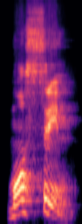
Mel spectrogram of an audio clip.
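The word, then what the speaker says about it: মসৃণ: উচ্চারিত হচ্ছে মধু মধু আমরা দুই নম্বার উদাহরণে দেখছি মসরিন ম এর সাথে অকার আছে এবং দন্তস এর সাথে ঋ কার আছে যার ফলে ম এর অকারটি ও এর মত উচ্চারণ হচ্ছে মসরিন মসরিন প্রিয় শিক্ষার্থীরা আমরা তিন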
